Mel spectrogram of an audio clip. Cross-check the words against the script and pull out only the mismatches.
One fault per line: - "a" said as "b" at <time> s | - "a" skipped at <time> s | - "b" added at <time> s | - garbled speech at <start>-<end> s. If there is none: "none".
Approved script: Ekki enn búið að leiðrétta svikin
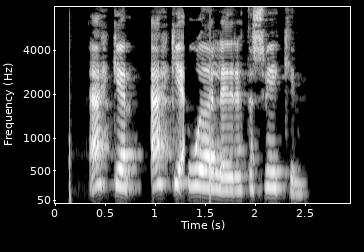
- "enn" skipped at 1.3 s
